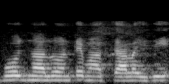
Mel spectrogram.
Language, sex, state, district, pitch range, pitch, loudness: Telugu, female, Andhra Pradesh, Guntur, 185-195 Hz, 190 Hz, -15 LUFS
